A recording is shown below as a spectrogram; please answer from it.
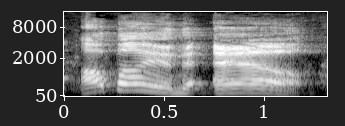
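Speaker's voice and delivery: hammed-up wrong guess; dim contestant. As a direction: announce it like a triumph. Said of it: "Turn to Wheel of Fortune".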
